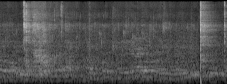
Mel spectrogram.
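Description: Salt is stirred into a Bengali Mourola fish curry cooked with radhuni in a pan: soft scraping and faint sizzling, with a sharp clink of the spoon near the end, under a quiet kitchen background.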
